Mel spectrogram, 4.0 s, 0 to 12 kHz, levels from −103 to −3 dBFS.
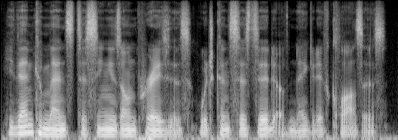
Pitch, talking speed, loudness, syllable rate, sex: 90 Hz, 195 wpm, -20 LUFS, 5.9 syllables/s, male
